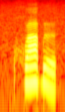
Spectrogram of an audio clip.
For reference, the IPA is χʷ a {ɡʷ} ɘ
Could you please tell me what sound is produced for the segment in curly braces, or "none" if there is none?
ɓ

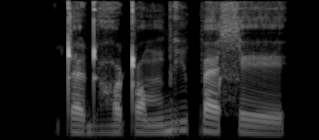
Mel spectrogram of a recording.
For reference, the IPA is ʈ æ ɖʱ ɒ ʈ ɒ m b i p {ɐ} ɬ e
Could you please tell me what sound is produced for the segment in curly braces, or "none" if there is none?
æ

